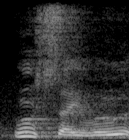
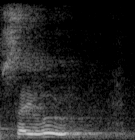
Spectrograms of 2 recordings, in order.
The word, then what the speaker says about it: Uselu: It starts with a U, but the U is almost silent. Uselu is what you would see. but they pronounce it Selu.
